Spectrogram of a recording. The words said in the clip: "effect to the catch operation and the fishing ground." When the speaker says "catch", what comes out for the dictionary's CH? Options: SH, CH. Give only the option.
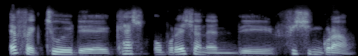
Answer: SH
